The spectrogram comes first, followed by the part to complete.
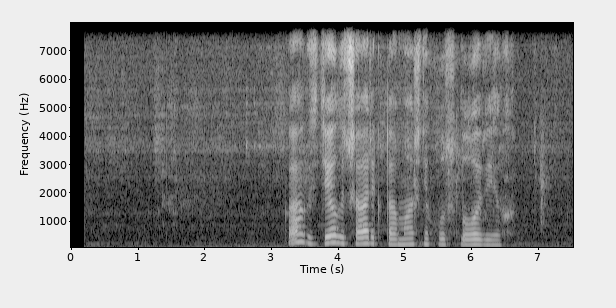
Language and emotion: Russian, sad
